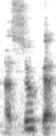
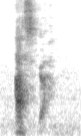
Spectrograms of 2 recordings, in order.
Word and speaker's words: Asuka: That vowel that's in between there, between that S and that K is gone. It's not pronounced. So it's not Asuka, it's Asuka. And which is,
